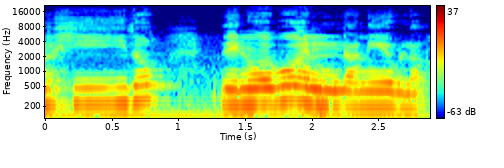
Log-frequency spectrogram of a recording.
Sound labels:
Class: speech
